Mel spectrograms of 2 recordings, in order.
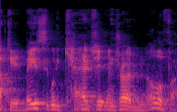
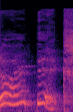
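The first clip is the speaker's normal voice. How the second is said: mock high squeak; slower than usual. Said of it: "He said".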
